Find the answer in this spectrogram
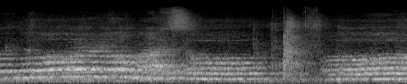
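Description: A group of children singing a song together: one held phrase, a short break about three seconds in, then the next phrase begins.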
